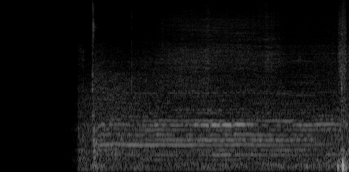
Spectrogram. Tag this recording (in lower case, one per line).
vehicle
car
motor vehicle (road)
